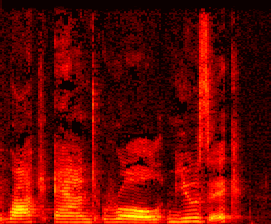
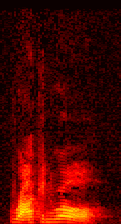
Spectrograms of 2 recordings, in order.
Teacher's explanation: in this case we reduce the a and the d those disappear often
